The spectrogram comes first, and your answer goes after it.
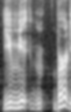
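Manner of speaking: ordinary talk, nothing marked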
